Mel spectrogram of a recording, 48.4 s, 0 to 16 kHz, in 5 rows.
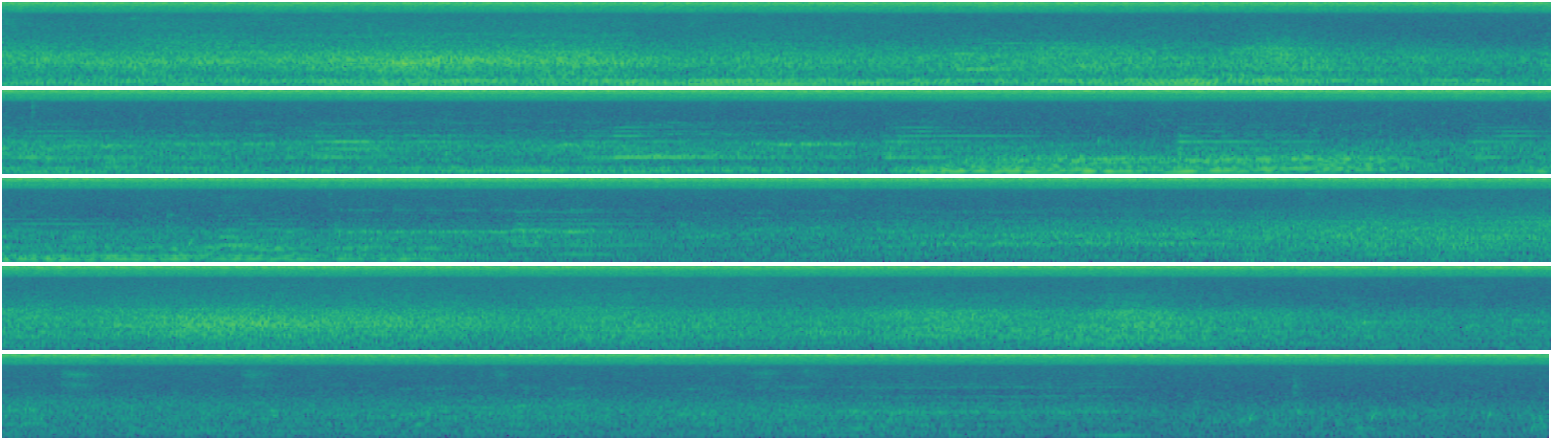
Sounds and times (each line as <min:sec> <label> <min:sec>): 0:00.0 church bells 0:46.4
0:00.0 Unidentified orthoptera 0:48.3
0:00.0 passing cars 0:48.3
0:00.0 small canal 0:48.3
0:00.0 voices 0:48.3
0:21.6 radio/tv opera 0:28.3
